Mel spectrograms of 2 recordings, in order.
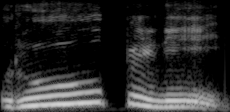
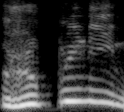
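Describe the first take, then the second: First: The first vowel is long. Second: The first vowel is short. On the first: The speaker calls it right. "ரூ அது நெடில்" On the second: The speaker calls it wrong. "நை"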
